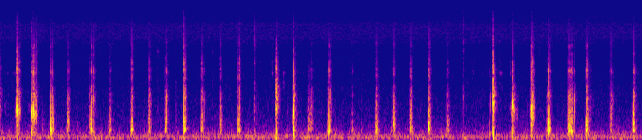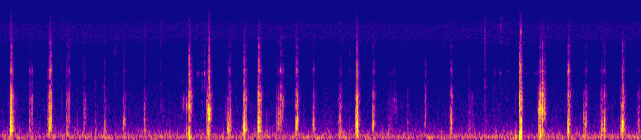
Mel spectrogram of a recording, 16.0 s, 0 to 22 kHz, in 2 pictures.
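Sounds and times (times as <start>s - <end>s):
crunchy chewing: 0.0s - 16.0s
low steady hum: 0.0s - 16.0s.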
